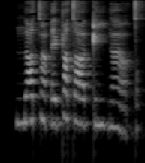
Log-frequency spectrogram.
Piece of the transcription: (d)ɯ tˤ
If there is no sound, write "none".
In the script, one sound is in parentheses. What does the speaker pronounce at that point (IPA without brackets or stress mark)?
n̪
